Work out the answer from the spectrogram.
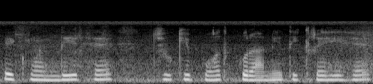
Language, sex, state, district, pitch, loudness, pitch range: Hindi, female, Odisha, Sambalpur, 215 Hz, -16 LUFS, 205-225 Hz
